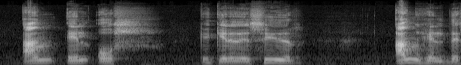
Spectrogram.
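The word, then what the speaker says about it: ἄγγελος: Y esta palabra es agelos y se pronuncia angelos, que quiere decir ángel de Satanás.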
